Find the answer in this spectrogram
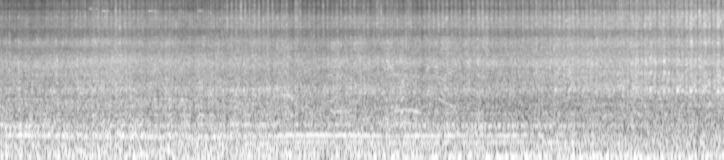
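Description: Desert-racing trophy truck's engine idling steadily at close range as the truck creeps past.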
